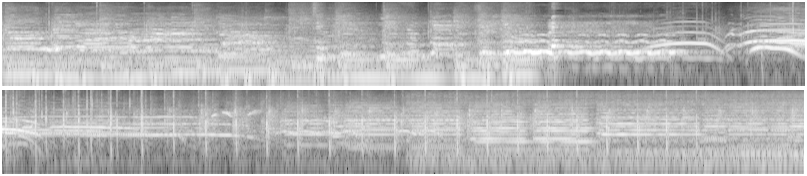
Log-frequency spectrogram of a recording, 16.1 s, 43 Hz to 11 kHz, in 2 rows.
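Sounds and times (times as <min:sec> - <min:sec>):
audience clapping: 0:00.0 - 0:05.0, 0:06.6 - 0:16.0
crowd noise: 0:08.3 - 0:16.0.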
